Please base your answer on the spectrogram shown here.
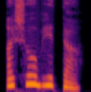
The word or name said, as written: ಅಶೋಭಿತ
